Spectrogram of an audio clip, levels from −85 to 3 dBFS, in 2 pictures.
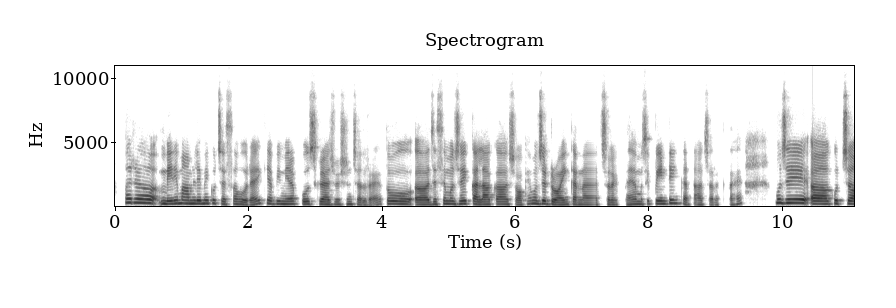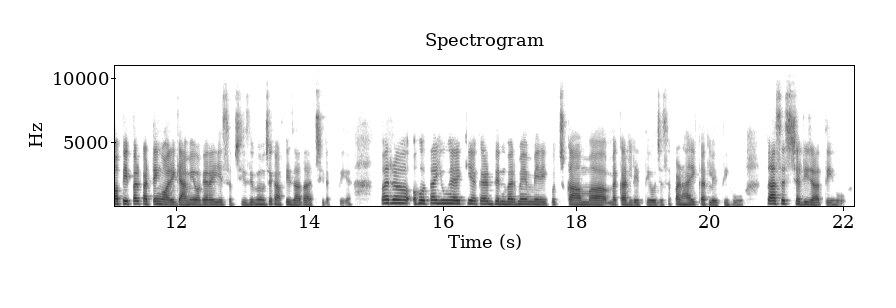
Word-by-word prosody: पर 300 0 +2
अ, 285 -2 +5
मेरे 225 +1 +3
मामले 240 -1 +3
में 245 +1 +1
कुछ 250 -2 -5
ऐसा 190 +1 -4
हो 185 -3 0
रहा 160 +2 -2
है 230 - -2
कि 240 -1 -5
अभी 215 -1 -2
मेरा 205 0 +1
पोस्ट 195 0 -2
ग्रेजुएशन 180 0 -2
चल 165 -5 -6
रहा - - -6
है। 180 - -9
तो 215 - +1 0.3
अ, 175 -1 +2
जैसे 190 +4 -3
मुझे 220 0 +1
कला 180 -2 +3
का 190 0 +1
शौक 160 -2 -5
है, - - -6
मुझे 230 -1 +2
ड्राइंग 175 -3 +1
करना 170 -2 -2
अच्छा 165 +1 -7
लगता 165 0 -7
है, 185 +2 -1
मुझे 195 +2 -5
पेंटिंग 225 +3 +1
करना 165 - -6
अच्छा 160 -1 -8
लगता 155 0 -13
है। 225 - -10 0.5
मुझे 285 0 +4 0.2
अ, 215 -2 +5
कुछ 235 0 -1 0.2
पेपर 215 0 +3
कटिंग, 200 0 +1
ओरिगामी 175 0 0
वग़ैरह 175 +1 0
ये 170 - -3
सब 170 +1 -12
चीज़ें 170 +1 -6
भी 180 - -2
मुझे 175 +3 -3
काफ़ी 170 -2 -4
ज़्यादा 155 -1 -2
अच्छी 150 - -10
लगती - - -18
है। - - -12 0.5
पर 265 +1 +3 0.4
होता 245 +1 +2
यूँ 245 0 +2
है 235 -1 +4
कि 235 0 -2
अगर 210 -1 -1
दिन 195 -2 -1
भर 195 -1 +1
में 195 0 0
मेरे 180 -1 -2
कुछ 185 0 -9
काम 165 0 0
अ, 160 -2 +2
मैं 175 - -4
कर 170 -1 +1
लेती 160 0 -7
हूँ, 155 - 0
जैसे 155 +4 -13
पढ़ाई 170 -2 0
कर 180 - -1
लेती 150 +1 -5
हूँ, 155 +1 -13 0.4
क्लासेस 230 0 +2
चली 180 -4 -1
जाती 150 -2 -2
हूँ। 155 - -11
185 Hz, 220 wpm, -22 LUFS, 170-225 Hz, 0.5 s, अ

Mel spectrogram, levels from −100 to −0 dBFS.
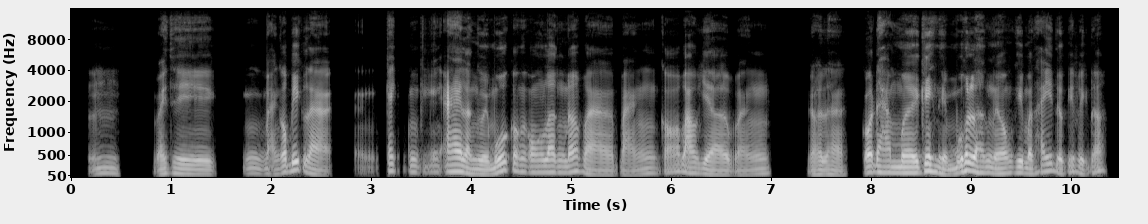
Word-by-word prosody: Ừm, 110 0 -8 0.3
vậy 100 +3 -4
thì, 95 -4 -1 0.3
ừm, 110 -2 -8
bạn 105 - -7
có 135 - +2
biết 175 +5 +3
là, 90 -5 0 0.3
ừm, - - -17 0.2
cái 155 -1 -3
c 140 -2 -9
ai 145 0 +5
là 125 - +4
người 100 -2 +2
múa 145 - +4
con 145 -4 -1
con 130 0 -1
Lân 130 -1 +1
đó? 140 +3 +2
Và 85 - -2
bạn 90 +7 -6
có 70 +3 -4
bao 115 +8 +1
giờ 90 -5 0
bạn, 90 +6 -7 0.4
gọi 90 +1 -3
là, 90 -3 -3 0.2
có - - +5
đam 125 -2 0
mê 120 0 +7
cái 155 +4 +6
niềm 105 -7 0
múa 145 - +6
Lân 125 -6 +5
này 105 -1 +2
hông 110 +2 +1
khi 125 -1 +2
mà 105 - +1
thấy 145 +7 -3
được 145 - -1
cái - - -5
việc - - -4
đó? - - -4
110 Hz, 245 wpm, -25 LUFS, 95-130 Hz, 0.4 s, mê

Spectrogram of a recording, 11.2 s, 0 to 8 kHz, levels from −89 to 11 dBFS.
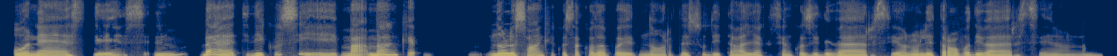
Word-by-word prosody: Onesti, 160 -4 +2
e - - -14
sì - - -13
uhm, 200 +6 -1
beh, 215 - +4
ti - - -17
dico 205 +5 0
sì, 145 - -1
ma 165 +2 +3
ma 205 +1 +5
anche 240 +1 0 0.7
non 210 +2 +5
lo 220 - +7
so, 180 -7 -1
anche 155 +1 -2
questa 155 -1 -5
cosa 150 -1 +1
poi 135 -1 0
Nord 135 0 -4
e - - 0
Sud 130 0 -11
Italia 130 -1 -1
che 130 - -33
sian 130 -1 -6
così 135 0 -4
diversi, 130 0 0
io 145 0 +2
non 135 -2 +1
li 140 +1 +2
trovo 130 -1 +2
diversi, 130 +1 0
non 130 0 -9
145 Hz, 170 wpm, -22 LUFS, 130-180 Hz, 0.7 s, lo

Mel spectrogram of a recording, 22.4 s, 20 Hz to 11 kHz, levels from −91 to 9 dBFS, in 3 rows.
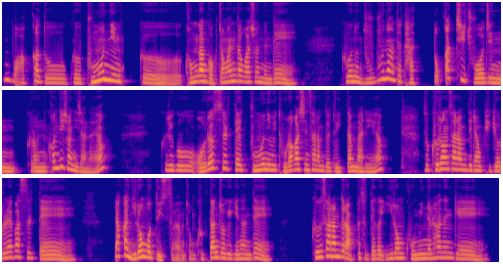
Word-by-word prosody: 뭐 245 - -7
아까도 165 -1 -4
그 160 -2 -4
부모님 235 - +6 0.2
그 150 -6 -3
건강 210 +5 +5
걱정한다고 195 +8 +1
하셨는데 170 -7 -2 0.6
그거는 210 -2 +1
누구나한테 260 - +1
다 160 -4 -6 0.2
똑같이 300 -5 -1
주어진 170 - 0 0.2
그런 150 -2 -2
컨디션이잖아요? 235 - 0 0.8
그리고 180 -3 -2
어렸을 250 - +1
때 210 -3 0
부모님이 195 +1 +2
돌아가신 200 +6 +1
사람들도 175 -7 -2
있단 160 +5 -1
말이에요. 140 +9 -2 0.5
그래서 195 -1 -7
그런 230 +3 +3
사람들이랑 195 -6 +1
비교를 170 +3 -2
해봤을 215 -4 -3
때 155 -4 -1 0.6
약간 265 -3 +5
이런 230 +9 +6
것도 205 -9 +2
있어요. 130 -1 -5
좀 155 - -11
극단적이긴 175 +1 0
한데 165 -5 -2 0.6
'그 215 0 +2
사람들 255 -1 +5
앞에서 165 +3 -1
내가 160 +1 -2
이런 185 +5 0
고민을 175 +1 0
하는 205 -1 -1
게 155 -5 -3
180 Hz, 320 characters per minute, -23 LUFS, 160-215 Hz, 0.8 s, 부모님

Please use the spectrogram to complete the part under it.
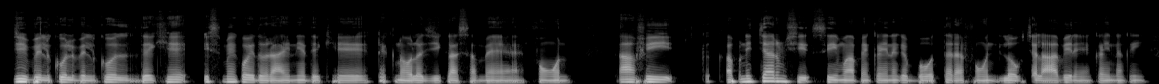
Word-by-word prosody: जी। 130 0 +8
बिल्कुल, 110 -1 +3
बिल्कुल। 100 +2 +1
देखिए 110 +4 +1 0.2
इसमें 125 0 0
कोई 110 -3 +3
दोहराय 95 -1 +2
नहीं 95 - -3
है - - -1
देखिए, 95 +1 -2
टेक्नोलॉज़ी 95 -4 0
का 95 +1 +1
समय 90 0 -4
हैं। 90 0 -3
फ़ोन 95 -1 0 0.5
काफ़ी 115 +1 +3 0.5
क - - -8 0.2
अपनी 130 -1 +3
चर्म 150 -2 +5
शी 105 -5 -1
सीमा 100 -7 0
पे 95 0 -3
कहीं 95 +1 -2
न 100 - -1
कहीं 95 -1 -1
बहुत 90 +2 0
तरह 95 -2 0
फ़ोन 90 0 -3
लोग 95 +4 +1
चला 95 -2 +2
भी 100 - +2
रहे 90 -2 -3
हैं 90 0 -6
कहीं 95 -1 -1
न 95 0 -3
कहीं 95 -2 -6
95 Hz, 185 wpm, -25 LUFS, 95-110 Hz, 0.5 s, जी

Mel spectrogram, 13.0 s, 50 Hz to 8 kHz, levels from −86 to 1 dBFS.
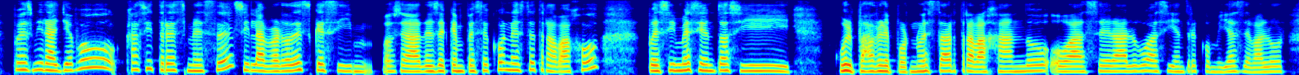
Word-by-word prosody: Pues 270 -2 0
mira, 255 -3 +4
llevo 315 +7 0
casi 295 +1 -4
3 255 -2 -1
meses, 270 - -1
y 250 - -1
la 225 -2 +4
verdad 210 +2 +1
es 265 0 +1
que 250 -1 +1
sí, 215 -2 -6
mm, 200 +1 -6
o 205 - -4
sea, 205 -2 +3
desde 210 +1 +2
que 225 - -2
empecé 220 +2 -1
con 275 -1 -1
este 255 +2 -1
trabajo, 235 - 0 0.5
pues 220 -2 +2
sí, 240 -1 0
me 245 +2 +4
siento 240 -2 0
así 220 -4 -1 0.4
culpable 210 -2 +4
por 185 +1 -3
no 200 +1 0
estar 220 +1 +1
trabajando, 200 +1 +1
o 200 - 0
hacer 200 +1 +1
algo 205 +1 +1
así, 210 0 -3
entre 200 +2 -5
comillas 200 0 -6
"de 190 - -5
valor". 185 +3 -3
220 Hz, 180 wpm, -22 LUFS, 205-245 Hz, 0.5 s, mira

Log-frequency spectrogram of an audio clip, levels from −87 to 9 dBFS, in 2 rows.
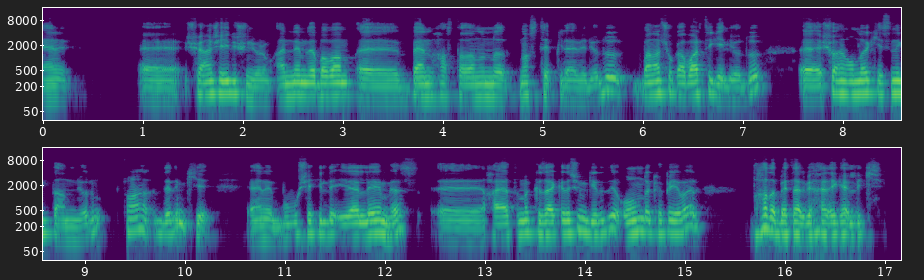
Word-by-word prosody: Yani, 100 0 -4 0.7
eee, 95 -1 -4
şu 135 -2 -1
an 135 - +3
şeyi 140 0 +3
düşünüyorum. 100 -8 -3
Annemle 120 +3 +2
babam, 125 +1 +4
eee, 100 -1 0
ben 110 +4 +1
hastalandığımda 110 -1 -1
nasıl 120 0 -5
tepkiler 100 -4 -5
veriyordu? 135 - -1
Bana 130 +3 +2
çok 145 -2 -6
abartı 130 +3 +3
geliyordu. 100 -5 -3 0.4
Eee, 100 0 +4
şu 155 - +1
an 140 - +4
onları 135 +2 +3
kesinlikle 140 +1 0
anlıyorum. 100 +11 -5 0.2
Sonra 155 -2 -1
dedim 135 0 -1
ki - - -5 0.4
yani 100 -1 -2
bu, 115 +1 -7
bu 125 - -6
şekilde 135 0 -2
ilerleyemez. 125 - +3 0.2
Eee, 95 -1 -4
hayatıma 120 +5 +1
kız 130 -2 -1
arkadaşım 140 +4 +3
girdi. 140 +7 +1
Onun 145 +5 +2
da 150 - +1
köpeği 140 -1 +1
var. 195 +2 -1 0.5
Daha 190 - +4
da 150 -4 +5
beter 130 -2 +4
bir - - +5
hâle 130 -3 +2
geldik. 120 -2 -3
125 Hz, 165 wpm, -23 LUFS, 105-140 Hz, 0.7 s, da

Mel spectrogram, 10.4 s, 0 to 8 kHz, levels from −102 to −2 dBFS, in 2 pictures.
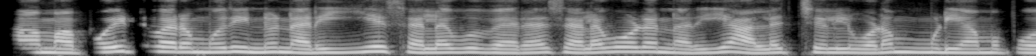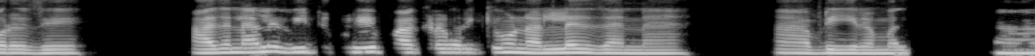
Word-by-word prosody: ஆமா, 220 -2 +3
போயிட்டு 245 +3 +1
வரும்போது 235 0 +3
இன்னும் 230 0 +2
நெறைய 210 +6 +2
செலவு 215 0 +1
வேற, 195 0 0 0.2
செலவோட 225 +4 +1
நெறைய 195 +4 -1
அலைச்சல், 205 +3 -1
உடம்பு 225 +3 +1
முடியாம 200 -2 0
போறது. 185 -2 -1 0.7
அதனால 220 +4 +1
வீட்டுக்குள்ளே 230 +1 -2
பாக்கிற 210 -1 -2
வரைக்கும் 210 +2 -1
நல்லது 200 +1 +2
தானே? 170 -1 -2 0.6
அ - - -5
அப்டிங்கிற 175 -1 0
மாதிரி. 170 -1 -5 0.4
ஆ. - - -2
210 Hz, 135 wpm, -24 LUFS, 195-230 Hz, 0.7 s, ஆமா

